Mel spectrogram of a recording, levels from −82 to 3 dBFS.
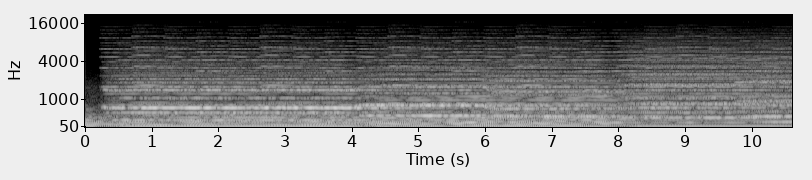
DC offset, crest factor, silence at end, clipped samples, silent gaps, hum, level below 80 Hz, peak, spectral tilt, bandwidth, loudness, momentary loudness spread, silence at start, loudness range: under 0.1%; 14 dB; 0 s; under 0.1%; none; none; -28 dBFS; -6 dBFS; -5.5 dB/octave; 14.5 kHz; -20 LUFS; 5 LU; 0 s; 4 LU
